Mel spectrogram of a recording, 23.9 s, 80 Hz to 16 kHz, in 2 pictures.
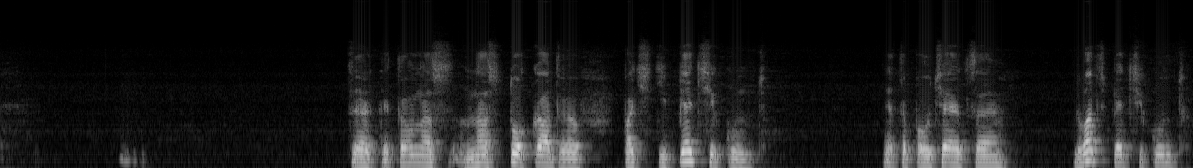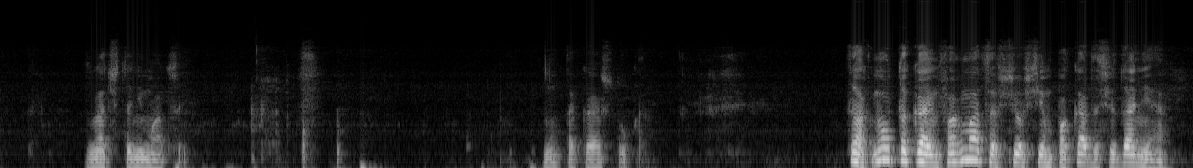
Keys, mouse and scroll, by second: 21.6-22.6 middle drag.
